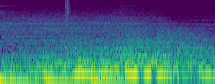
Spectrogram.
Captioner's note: gun cocks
